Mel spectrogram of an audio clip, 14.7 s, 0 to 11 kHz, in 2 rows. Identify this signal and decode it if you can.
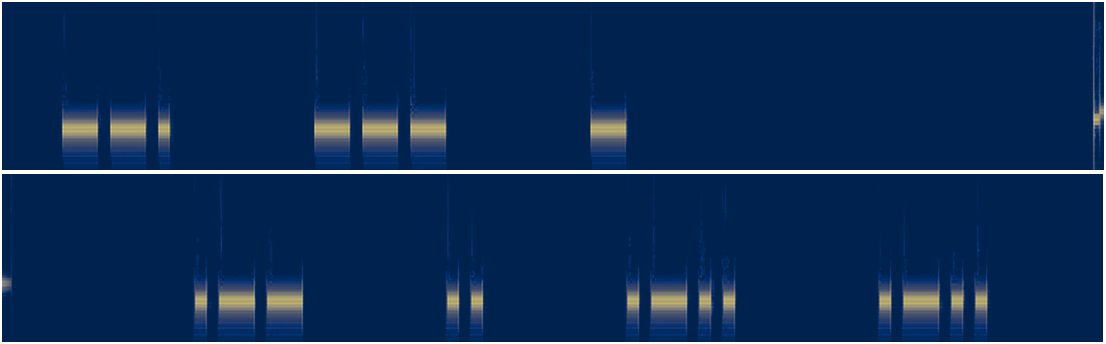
Morse code, heard as a keyed tone, about 15 wpm, spaced as for 7 wpm, 700 Hz. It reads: GOT WILL
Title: 4x Character Spacing - Top 300 Words - 15wpm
